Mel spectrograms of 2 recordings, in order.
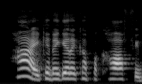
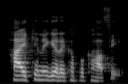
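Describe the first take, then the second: First: The pitch is higher and varied, sounding friendly. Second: The pitch is flat, sounding impatient or aggressive. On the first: The request is polite and friendly. The speaker calls it right. "usually a higher, friendlier tone" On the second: The request comes across as rude or impatient. The speaker calls it wrong. "less varied pitch, you might be saying it like this"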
